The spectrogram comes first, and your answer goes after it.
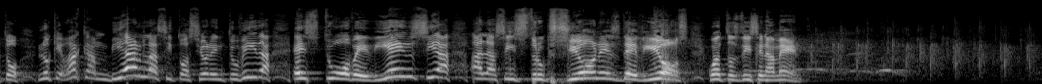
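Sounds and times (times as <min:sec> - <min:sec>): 
speech: 0:00.0 - 0:08.2
audience applause: 0:07.8 - 0:10.4.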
